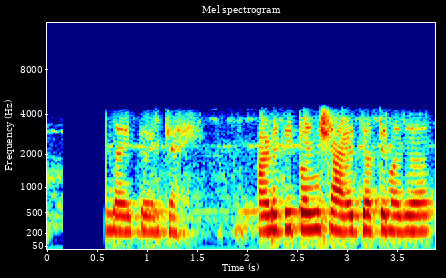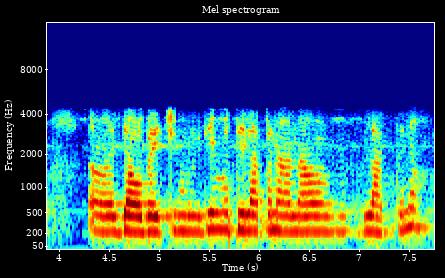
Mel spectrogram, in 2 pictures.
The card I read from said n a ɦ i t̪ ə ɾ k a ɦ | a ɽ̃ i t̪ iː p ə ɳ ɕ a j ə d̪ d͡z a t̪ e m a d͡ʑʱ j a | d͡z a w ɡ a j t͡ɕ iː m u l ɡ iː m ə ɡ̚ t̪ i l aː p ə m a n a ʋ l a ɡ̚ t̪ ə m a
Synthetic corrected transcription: n a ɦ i t̪ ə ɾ k a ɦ | a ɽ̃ i t̪ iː p ə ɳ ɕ a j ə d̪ d͡z a t̪ e m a d͡ʑʱ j a | d͡z a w b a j t͡ɕ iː m u l ɡ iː m ə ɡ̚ t̪ i l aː p ə ɳ a n a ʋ l a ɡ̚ t̪ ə n a

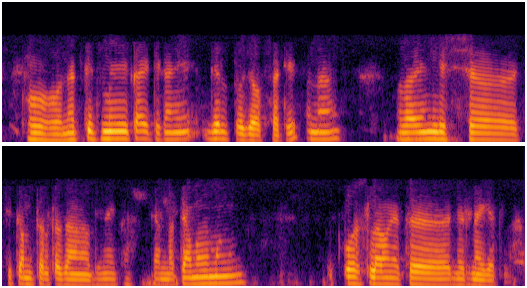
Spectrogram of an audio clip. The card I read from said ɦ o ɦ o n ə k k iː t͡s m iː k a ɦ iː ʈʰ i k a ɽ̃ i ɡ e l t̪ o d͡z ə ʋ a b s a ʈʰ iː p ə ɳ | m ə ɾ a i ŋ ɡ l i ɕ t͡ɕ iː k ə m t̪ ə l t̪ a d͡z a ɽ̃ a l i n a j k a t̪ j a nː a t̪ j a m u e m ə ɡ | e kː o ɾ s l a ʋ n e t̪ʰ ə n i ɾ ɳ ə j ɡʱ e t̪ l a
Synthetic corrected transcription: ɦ o ɦ o n ə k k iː t͡s m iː k a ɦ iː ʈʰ i k a ɽ̃ i ɡ e l t̪ o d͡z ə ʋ a b s a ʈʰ iː p ə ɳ | m ə l a i ŋ ɡ l i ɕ t͡ɕ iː k ə m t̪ ə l t̪ a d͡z a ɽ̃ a l i n a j k a t̪ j a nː a t̪ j a m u e m ə ɡ | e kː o ɾ s l a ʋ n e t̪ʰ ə n i ɾ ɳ ə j ɡʱ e t̪ l a

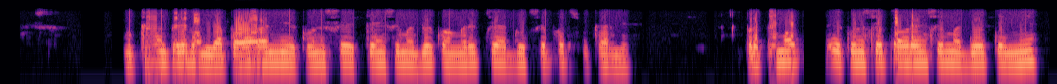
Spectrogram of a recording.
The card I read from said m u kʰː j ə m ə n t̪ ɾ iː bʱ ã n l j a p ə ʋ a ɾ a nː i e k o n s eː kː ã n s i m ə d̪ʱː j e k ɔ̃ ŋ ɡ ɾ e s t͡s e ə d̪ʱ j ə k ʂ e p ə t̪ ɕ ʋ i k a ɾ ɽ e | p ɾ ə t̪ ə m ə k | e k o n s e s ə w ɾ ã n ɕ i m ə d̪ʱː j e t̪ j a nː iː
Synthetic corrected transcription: m u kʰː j ə m ə n t̪ ɾ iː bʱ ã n l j a p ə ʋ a ɾ a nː i e k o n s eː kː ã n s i m ə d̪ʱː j e k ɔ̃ ŋ ɡ ɾ e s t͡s e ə d̪ʱ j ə k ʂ e p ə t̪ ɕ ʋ i k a ɾ l e | p ɾ ə t̪ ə m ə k | e k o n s e t͡s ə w ɾ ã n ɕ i m ə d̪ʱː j e t̪ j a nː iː

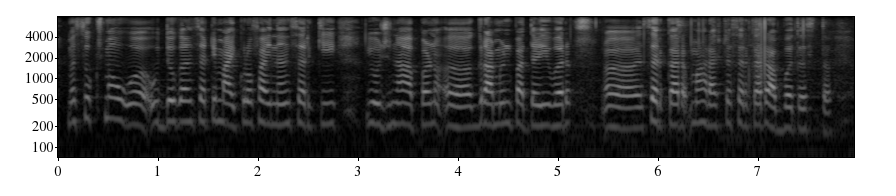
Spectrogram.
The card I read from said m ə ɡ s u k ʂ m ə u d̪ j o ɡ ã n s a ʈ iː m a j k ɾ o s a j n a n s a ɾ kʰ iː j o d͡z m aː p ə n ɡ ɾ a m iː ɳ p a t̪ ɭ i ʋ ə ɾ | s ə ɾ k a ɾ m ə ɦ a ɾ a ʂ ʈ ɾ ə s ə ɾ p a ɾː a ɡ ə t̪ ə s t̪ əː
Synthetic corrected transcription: m ə ɡ s u k ʂ m ə u d̪ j o ɡ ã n s a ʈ iː m a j k ɾ o f a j n a n s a ɾ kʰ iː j o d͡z n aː p ə ɳ ɡ ɾ a m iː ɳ p a t̪ ɭ i ʋ ə ɾ | s ə ɾ k a ɾ m ə ɦ a ɾ a ʂ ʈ ɾ ə s ə ɾ k a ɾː a b ə t̪ ə s t̪ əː

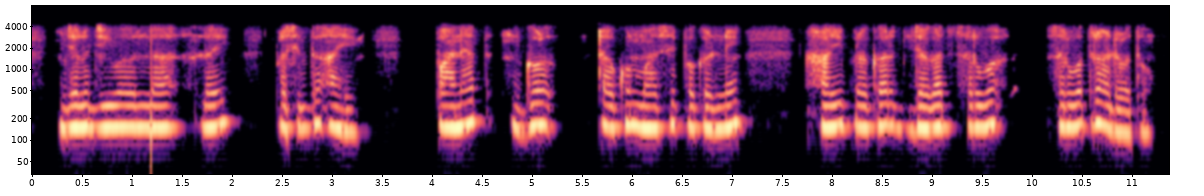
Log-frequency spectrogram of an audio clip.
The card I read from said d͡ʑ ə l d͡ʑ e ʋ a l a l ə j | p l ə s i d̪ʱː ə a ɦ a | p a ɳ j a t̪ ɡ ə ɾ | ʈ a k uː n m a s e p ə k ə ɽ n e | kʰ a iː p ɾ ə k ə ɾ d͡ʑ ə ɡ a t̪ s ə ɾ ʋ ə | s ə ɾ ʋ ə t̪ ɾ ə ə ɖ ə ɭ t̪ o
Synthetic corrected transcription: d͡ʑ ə l d͡ʑ i ʋ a l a l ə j | p ɾ ə s i d̪ʱː ə a ɦ e | p a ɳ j a t̪ ɡ ə ɭ | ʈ a k uː n m a s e p ə k ə ɽ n e | kʰ a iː p ɾ ə k a ɾ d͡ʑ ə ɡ a t̪ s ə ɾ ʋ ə | s ə ɾ ʋ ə t̪ ɾ ə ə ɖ ə ɭ t̪ o

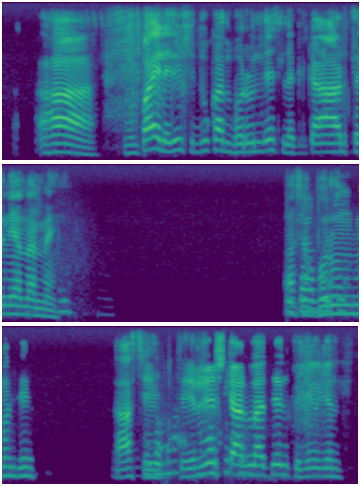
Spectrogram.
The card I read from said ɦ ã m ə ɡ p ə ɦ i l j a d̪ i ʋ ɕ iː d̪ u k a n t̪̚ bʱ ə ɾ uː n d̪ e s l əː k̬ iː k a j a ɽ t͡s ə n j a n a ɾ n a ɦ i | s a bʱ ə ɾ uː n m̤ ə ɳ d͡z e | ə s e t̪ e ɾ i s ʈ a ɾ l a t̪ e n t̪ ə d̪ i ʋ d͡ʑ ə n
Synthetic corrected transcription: ɦ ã m ə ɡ p ə ɦ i l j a d̪ i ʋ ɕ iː d̪ u k a n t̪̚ bʱ ə ɾ uː n d̪ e s l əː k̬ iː k a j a ɽ t͡s ə n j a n a ɾ n a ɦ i | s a bʱ ə ɾ uː n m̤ ə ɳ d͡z e | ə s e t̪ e ɾ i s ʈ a ɾ l a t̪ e n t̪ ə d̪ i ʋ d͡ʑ ə n

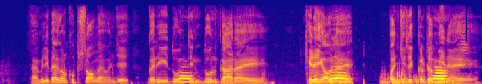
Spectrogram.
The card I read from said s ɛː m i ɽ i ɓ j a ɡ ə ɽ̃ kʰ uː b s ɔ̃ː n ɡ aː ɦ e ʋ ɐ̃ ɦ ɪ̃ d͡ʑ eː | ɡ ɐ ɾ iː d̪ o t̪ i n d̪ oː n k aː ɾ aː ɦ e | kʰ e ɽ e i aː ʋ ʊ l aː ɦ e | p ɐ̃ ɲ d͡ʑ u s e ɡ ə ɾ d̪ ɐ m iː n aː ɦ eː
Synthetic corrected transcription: f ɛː m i l i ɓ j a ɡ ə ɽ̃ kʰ uː b s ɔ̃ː ŋ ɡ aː ɦ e ʋ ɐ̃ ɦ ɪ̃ d͡ʑ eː | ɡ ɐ ɾ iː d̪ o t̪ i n d̪ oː n k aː ɾ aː ɦ e | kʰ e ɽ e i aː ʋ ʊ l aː ɦ e | p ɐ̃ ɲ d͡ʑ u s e k ə ɾ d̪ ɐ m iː n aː ɦ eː

